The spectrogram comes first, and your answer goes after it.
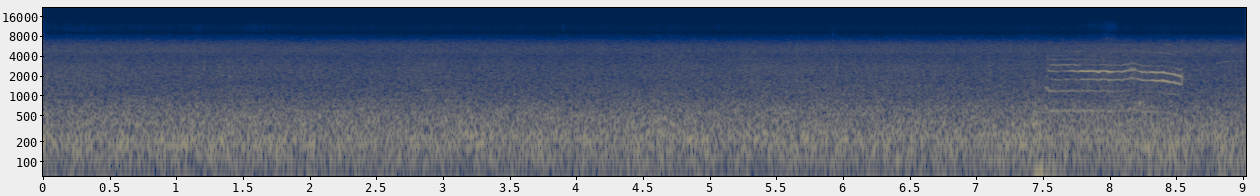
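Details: Stray cat at a ferry landing where ferries are not running, coming to be stroked; a single drawn-out harmonic meow near the end, rising then falling, set against loud steady wind and surf.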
